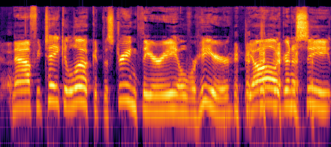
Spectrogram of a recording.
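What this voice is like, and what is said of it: Hick Southern accent. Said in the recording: “come from the hick south”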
